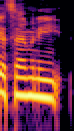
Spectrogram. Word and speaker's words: Gethsemane: Ah, um, Dark Gethsemane, I believe it Gethsemane, is. Gethsemane. – Um, oh, like Yosemite. Okay.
